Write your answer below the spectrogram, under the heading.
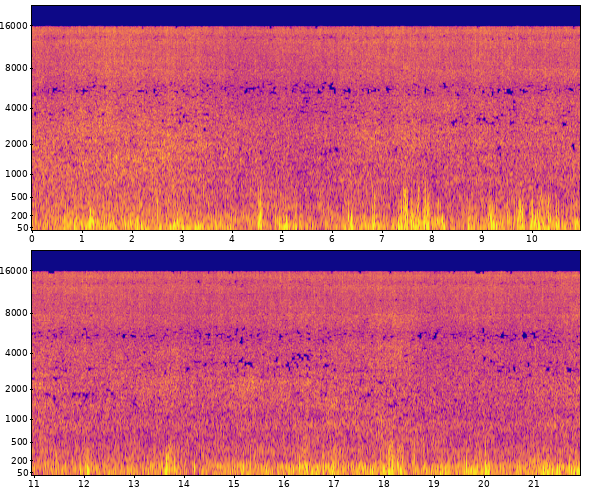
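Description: Heavy rain pouring down steadily on a flooded road, with brief low rumbles every few seconds.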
